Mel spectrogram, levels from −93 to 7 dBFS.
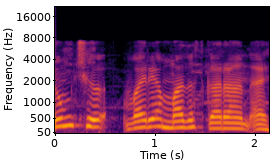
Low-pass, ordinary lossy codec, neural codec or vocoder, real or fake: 7.2 kHz; none; none; real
